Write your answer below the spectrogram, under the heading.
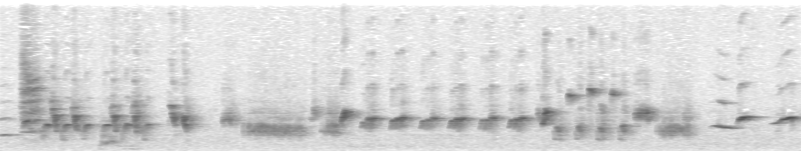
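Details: Nightingale-style canary song from a Varna, Bulgaria breeder: dense chattering chirps, a low rolling tour, then a long series of repeated whistles and rising high notes.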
